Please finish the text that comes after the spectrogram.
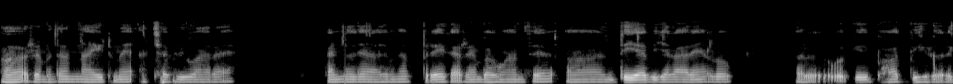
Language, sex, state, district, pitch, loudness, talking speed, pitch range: Hindi, male, Uttarakhand, Uttarkashi, 115 Hz, -23 LUFS, 205 wpm, 115-120 Hz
